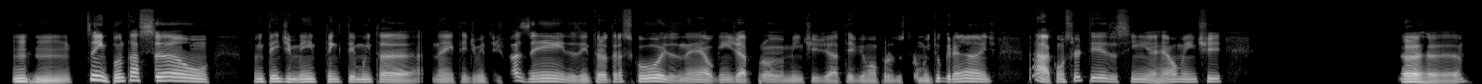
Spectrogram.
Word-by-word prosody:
Uhum. 100 -8 +3 0.2
Sim, 210 -5 +7
plantação, 165 -2 +3 0.5
o 125 - -2
entendimento 125 -1 +1
tem 125 - 0
que 120 - -5
ter 120 - -1
muita, 110 -7 0
né, 110 0 -4
entendimento 100 0 -8
de 95 - -16
fazendas, 135 - -1
entre 105 +2 -1
outras 115 +5 -3
coisas, 135 -7 +3
né. 105 +3 -2
Alguém 110 +2 -2
já, 110 - +2
provavelmente, 100 0 -6
já 90 -1 -3
teve 95 0 -7
uma 95 -1 -4
produção 95 +1 -10
muito 95 +9 -3
grande. 125 -3 0 0.4
Ah, - - +5
com 115 - -2
certeza, 155 -5 -2
assim, 120 -1 -4
é 95 - -1
realmente 120 +5 -2 1.8
Aham. 100 -2 +4
115 Hz, 135 wpm, -23 LUFS, 100-135 Hz, 1.8 s, Sim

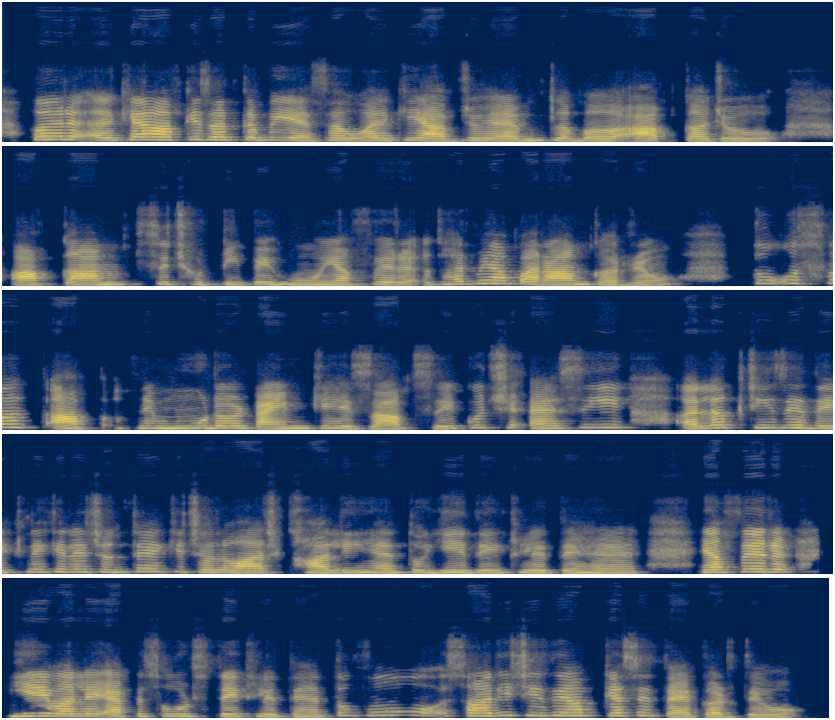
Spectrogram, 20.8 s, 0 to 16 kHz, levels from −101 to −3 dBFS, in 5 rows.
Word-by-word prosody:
पर 350 +1 +2
अ, 265 -6 +1
क्या 330 0 +6
आपके 315 +2 +5
साथ 310 -1 +1
कभी 285 0 -1
ऐसा 240 +2 -4
हुआ 250 -1 0
है 255 - -2
कि 265 +1 -9
आप 230 -2 +6
जो 250 +2 -7
है 235 -1 +2
मतलब 245 -1 -4
आपका 225 0 +3
जो 230 -2 -7 0.3
आप 235 +1 +6
काम 245 0 +5 0.2
से 270 - -7
छुट्टी 250 -1 -8
पे 250 - -1
हों 235 -1 -3
या 230 0 0
फिर 245 -2 -2
घर 265 +4 -5
में 350 - -5
आप 335 -4 +1
आराम 240 -1 +5
कर 230 -3 -3
रहे 210 0 -5
हों, 225 +4 -7 0.4
तो 360 - -11
उस 370 0 -11
वक़्त 370 0 -2
आप 255 0 +7
अपने 270 +2 -8
मूड 270 +2 -1
और 275 0 0
टाइम 235 +1 +3
के - - -4
हिसाब 230 -4 +2
से 240 +1 -5
कुछ 325 +4 -11
ऐसी 335 +7 -3 0.3
अलग 315 +7 +1
चीज़ें 315 -1 -4
देखने 270 +2 -4
के 310 - -5
लिए 300 0 -3
चुनते 285 +1 -7
हैं 340 -1 -2
कि 305 - -10
चलो 255 -1 -3
आज 240 0 +4
खाली 235 +1 +1
हैं 235 -2 -1
तो 240 - -4
ये 245 +2 -2
देख 235 +1 -5
लेते 230 -1 -3
हैं 225 +1 -4 0.3
या 280 +1 +6
फिर 320 -2 +6 0.3
ये 285 +3 +5
वाले 275 -1 +4
एपिसोड्स 260 0 -4
देख 245 0 0
लेते 235 +1 -4
हैं 245 0 -3
तो 335 - -8
वो 370 -1 -8
अ, - - -9
सारी 310 +2 +2
चीज़ें 345 -1 -4
आप 340 0 +1
कैसे 330 +1 -1
तय 220 -8 +2
करते 210 0 -2
हो? 205 -2 -6
255 Hz, 230 wpm, -23 LUFS, 235-305 Hz, 0.4 s, आप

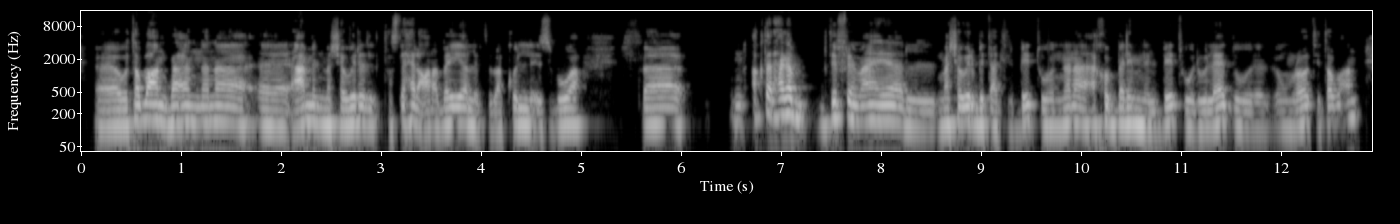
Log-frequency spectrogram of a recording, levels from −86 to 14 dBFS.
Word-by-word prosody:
آآ 115 0 -1
وطبعًا 145 +4 +5
بقى 140 +1 +3
إن 140 -1 -2
أنا 140 -1 0 0.2
آآ 120 -1 -2
أعمل 140 +1 +6
مشاوير 130 +2 +1
التصليح 125 +1 -6
العربية 130 0 +2
اللي 120 -3 -1
بتبقى 110 -1 -8
كل 125 +1 -1
أسبوع، 120 +2 -1 0.6
ف - - -7
آآ 130 -1 0 0.7
أكتر 185 - +1
حاجة 190 +2 +7 0.3
بتفرق 160 +5 0
معايا 145 0 +3
هي - - 0
المشاوير 125 +3 0
بتاعة 125 -3 -1
البيت 135 +6 -5
وإن 120 0 -3
أنا 135 -3 0
آخُد 130 +1 -1
بالي 130 +1 +1
من 125 -1 +3
البيت 130 +6 -3
والولاد 120 +5 -1
و 115 -2 -5 0.3
ومراتي 120 +3 -3
طبعًا، 140 +6 -3
130 Hz, 160 wpm, -21 LUFS, 120-140 Hz, 0.7 s, حاجة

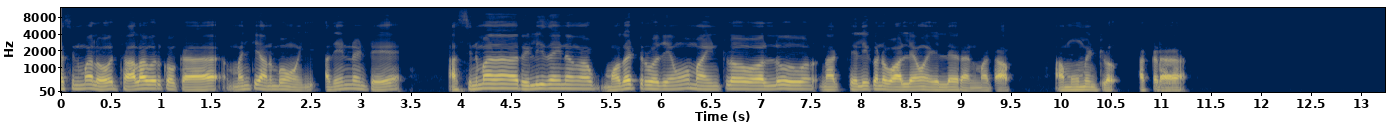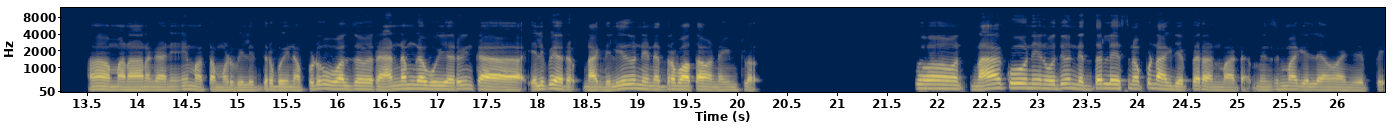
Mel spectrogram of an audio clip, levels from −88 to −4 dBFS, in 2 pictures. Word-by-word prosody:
సినిమాలో 155 -4 0 0.2
చాలా 125 +5 +4
వరకు 155 0 -2
ఒక - - -2 0.5
మంచి 135 +3 -5
అనుభవం. 125 -5 -4 0.2
అదేంటంటే 135 -2 -5 0.7
ఆ - - +3
సినిమా 155 +5 0 0.3
రిలీజయిన 160 +3 -1 0.4
మొదటి 160 +8 +1
రోజేమో 140 +1 -2
మా 140 - +1
ఇంట్లో 145 +3 -2 0.2
వాళ్ళు 135 +3 0 0.4
నాకు 115 -1 -3
తెలియకుండా 125 0 -1
వాళ్ళేమో 115 +2 +2
ఎళ్లారన్నమాట. 95 -3 -3 0.6
ఆ - - +1
మూమెంట్‌లో 110 -1 -3 0.3
అక్కడ - - -6 2.6
ఆ! - - 0 0.2
మా 110 - +2
నాన్న 110 +1 +2
గాని, 110 +2 -2 0.2
మా 115 - 0
తమ్ముడు 105 +1 -2
వీళ్ళిద్దరూ 105 +4 -3
బోయినప్పుడు 115 +5 -1 0.2
వాళ్ళు 135 0 +2 0.2
ర్యాండమ్‌గా 150 +6 +3
బోయారు. 140 0 +2
ఇంకా 135 -2 +4 0.5
ఎళ్ళిపోయారు. 140 -4 +2 0.2
నాకు 110 -1 +3
తెలియదు 150 +9 +1
నేను 135 -2 -1
నిద్రపోతా 125 0 +5
ఉన్న 110 -1 -5
ఇంట్లో. 110 0 -5 1.6
సో, 170 - +2 0.6
నాకూ 175 +5 +4 0.2
నేను 175 -1 -1
ఉదయం 175 +3 -1
నిద్ర 135 +3 +2
లేసినప్పుడు 165 +1 0
నాకు 135 -2 +1
చెప్పారనమాట. 110 -5 -1 0.2
మేము 110 -1 -7
సినిమాకెళ్ళావా 115 -3 -2
అని 100 -1 -7
జెప్పి. 95 -2 -9
130 Hz, 120 wpm, -23 LUFS, 110-150 Hz, 2.6 s, నిద్రపోతా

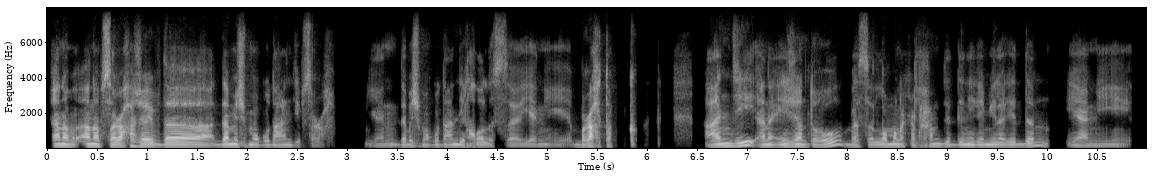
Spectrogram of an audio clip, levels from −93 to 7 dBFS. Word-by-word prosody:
أنا 130 -1 +6
ب 120 - -2
أنا 130 0 +4
بصراحة 125 +3 +4
شايف 130 -2 +3
ده 120 +2 +2 0.4
ده 120 +4 +3
مش 120 -2 +2
موجود 105 0 -3
عندي 100 0 -4
بصراحة. - - -10 0.3
يعني 85 -1 -11
ده 110 - -4
مش 110 -1 -1
موجود 105 +3 -7
عندي 115 +2 -1
خالص، 110 -5 -5
آآ، 75 - -5
يعني 80 +1 -10
براحتك. - - +2 0.9
عندي، 140 +9 +3
أنا 115 0 +1
agent 120 0 0
أهو، 150 - 0
بس 215 - -6
اللهم 120 +2 0
لك 125 - -10
الحمد، 125 +2 -4
الدنيا 115 +1 -2
جميلة 110 +1 -2
جدًا، 120 +9 -4 0.2
يعني 85 -6 -7
115 Hz, 175 wpm, -25 LUFS, 105-125 Hz, 0.9 s, أنا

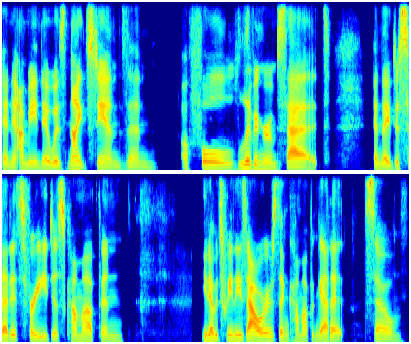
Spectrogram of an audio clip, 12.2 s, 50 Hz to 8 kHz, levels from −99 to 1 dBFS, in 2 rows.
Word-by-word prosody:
and, 135 -1 -3
eh, - - +2
I - - +2
mean 130 -1 -2
it - - -1
was 135 -2 0
nightstands 140 -7 +1
and 120 -1 -10 0.4
a - - -8
full 160 -4 -4
living 185 +4 -1
room 150 -3 -3
set, 125 -3 +2 0.7
and 135 0 -4
they 130 +2 +2
just 160 +3 +7
said 150 -1 +5
"It's 150 -1 0
free, 155 +5 -1
just 130 - +1
come 145 -1 -4
up 145 +2 -1
and" 140 0 -7 1.2
You 165 - -4
know, 145 - +4
between 150 0 -1
these 155 -1 -2
hours 170 +5 +4
and 140 -1 -4
come 145 +1 -9
up 145 - -5
and - - -13
get - - +1
it. - - -2 0.3
So, 125 -2 -1
145 Hz, 170 wpm, -26 LUFS, 130-155 Hz, 1.2 s, just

